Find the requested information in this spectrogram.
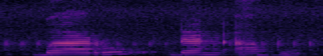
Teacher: kriterianya bunyi bilabial hambat bersuara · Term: konsonan B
